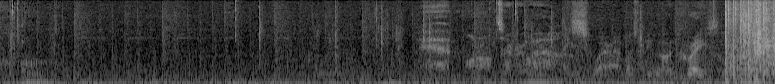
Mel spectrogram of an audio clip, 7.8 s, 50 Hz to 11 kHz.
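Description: Assault rifle or pipe rifle gunfire in Fallout 4 rattles in rapid bursts beneath steady rumbling game noise and muffled voices, growing into a loud, harsh blast at the very end.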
